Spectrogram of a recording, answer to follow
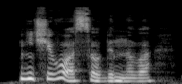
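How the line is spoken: Nervous giggle. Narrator (Russian): нервно хихикнула я

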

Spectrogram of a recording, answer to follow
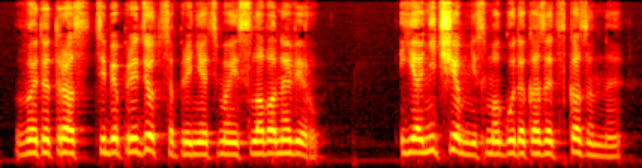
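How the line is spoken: Perfectly calm. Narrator (Russian): совершенно спокойно сказал Дима

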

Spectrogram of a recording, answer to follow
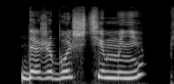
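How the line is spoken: Giggling. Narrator (Russian): хихикнула Сесси

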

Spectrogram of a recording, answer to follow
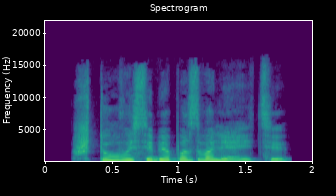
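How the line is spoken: Shriek. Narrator (Russian): Взвизгнула она

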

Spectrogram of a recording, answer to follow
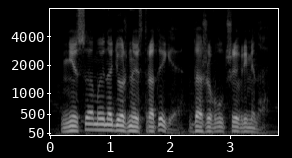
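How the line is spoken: Plain. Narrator (Russian): сказал Гидарес

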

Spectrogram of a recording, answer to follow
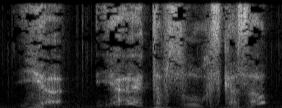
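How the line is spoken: Wheezing. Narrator (Russian): просипел Витязь и закашлялся

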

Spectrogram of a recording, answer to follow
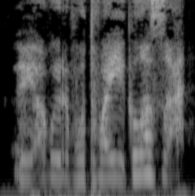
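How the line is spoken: Creature's hiss. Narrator (Russian): прошипело существо

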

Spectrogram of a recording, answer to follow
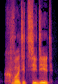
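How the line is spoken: Angry. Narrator (Russian): зло проговорил Дмитрий

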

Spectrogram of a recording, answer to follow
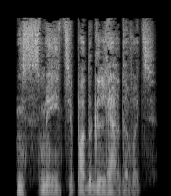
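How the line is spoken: Sharp. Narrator (Russian): резко проговорила Хельга

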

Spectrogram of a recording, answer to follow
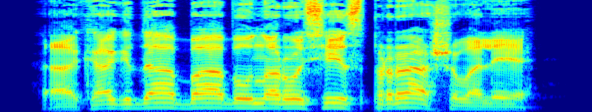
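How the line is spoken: Loud, rude reply. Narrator (Russian): громко и грубо ответил я Танеевой

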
